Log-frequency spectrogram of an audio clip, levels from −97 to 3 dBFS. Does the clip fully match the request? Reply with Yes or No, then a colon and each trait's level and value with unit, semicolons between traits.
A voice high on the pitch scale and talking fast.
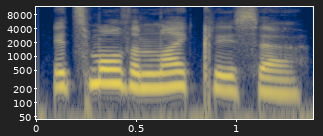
Yes: high, 205 Hz; fast, 215 wpm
